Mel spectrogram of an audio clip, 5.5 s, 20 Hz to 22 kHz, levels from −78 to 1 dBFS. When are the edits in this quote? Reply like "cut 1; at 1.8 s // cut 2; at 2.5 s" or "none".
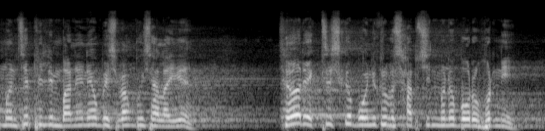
cut 1; at 2.8 s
